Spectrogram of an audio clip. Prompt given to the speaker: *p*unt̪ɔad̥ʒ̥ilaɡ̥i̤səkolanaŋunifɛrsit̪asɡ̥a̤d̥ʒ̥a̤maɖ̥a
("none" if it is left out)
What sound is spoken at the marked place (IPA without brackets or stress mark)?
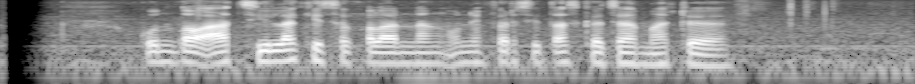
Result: k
